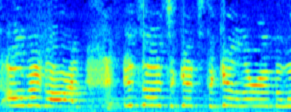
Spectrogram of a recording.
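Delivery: very high, far-off terrified squeal; panicked daughter. Retold or imitated.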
